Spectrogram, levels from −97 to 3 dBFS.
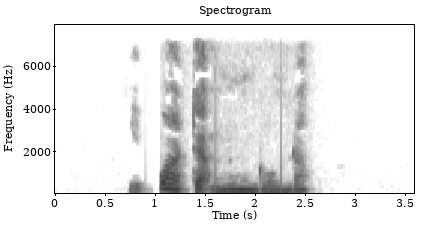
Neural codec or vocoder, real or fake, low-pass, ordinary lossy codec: none; real; 7.2 kHz; MP3, 48 kbps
